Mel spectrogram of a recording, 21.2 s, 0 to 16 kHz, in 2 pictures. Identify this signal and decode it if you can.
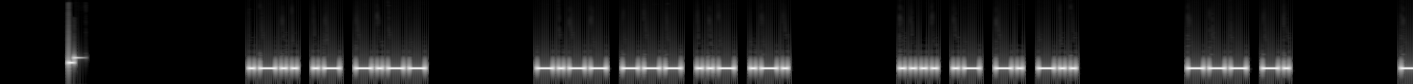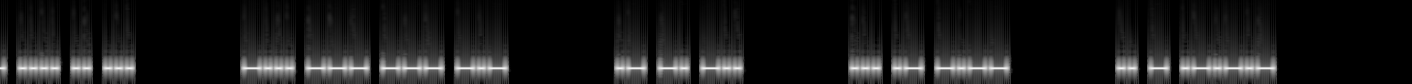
Morse code, heard as a keyed tone, about 30 wpm, 700 Hz. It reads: LAY YOUR HAND ON THIS BOOK AND SAY IT.
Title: 3x Word-Spacing - Sentences from Top 400 Words - 30wpm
